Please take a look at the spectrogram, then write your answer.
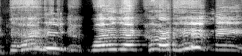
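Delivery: put-on high, loud, drawn-out child's wail; crying little girl. Little girl to her daddy after the crash, mock crying. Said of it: "I hear this little girl crying".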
